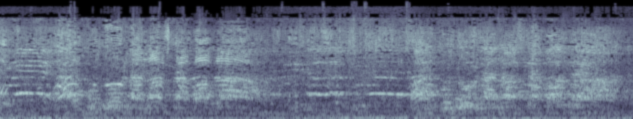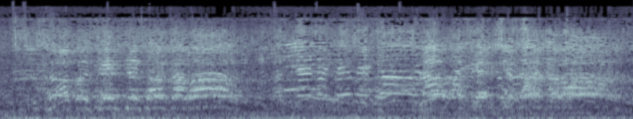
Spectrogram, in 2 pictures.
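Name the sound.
protest crowd shouting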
